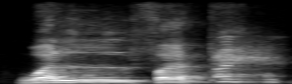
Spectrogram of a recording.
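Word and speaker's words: الفتح: Ini ta ini kan dia termasuk huruf syiddah, huruf yang tertahan dari segi suaranya. Berarti wal fat ini kita ambil yang bagian awalnya.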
